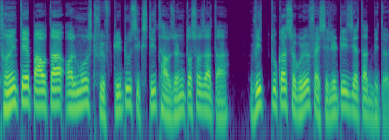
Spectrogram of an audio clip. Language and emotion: Goan Konkani, neutral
